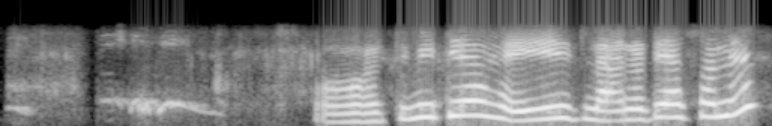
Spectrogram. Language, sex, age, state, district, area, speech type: Assamese, female, 45-60, Assam, Morigaon, rural, conversation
